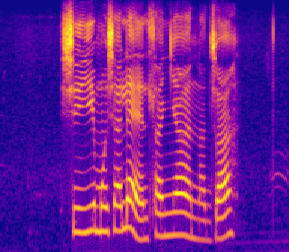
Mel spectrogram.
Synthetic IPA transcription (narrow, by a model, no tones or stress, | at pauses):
ʃijimɔʃalɛɦɛnɬaɲanab͡ʐa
